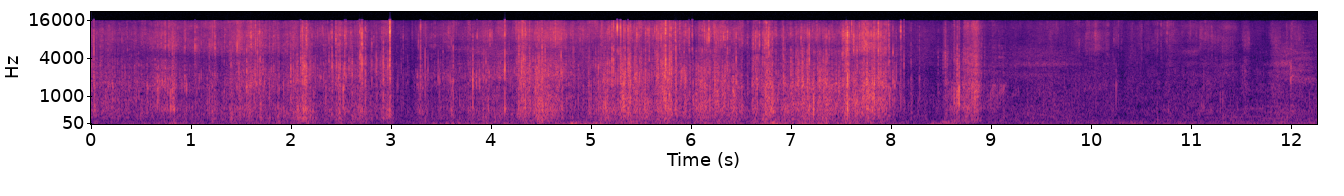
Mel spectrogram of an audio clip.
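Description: Soil pouring from a crinkling plastic bag into a stone planter, a steady rustling hiss with small clicks. It grows louder in the middle and stops about three-quarters of the way through.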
